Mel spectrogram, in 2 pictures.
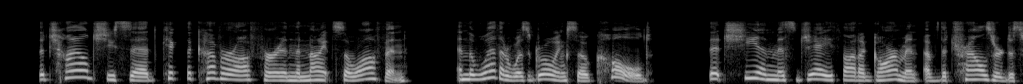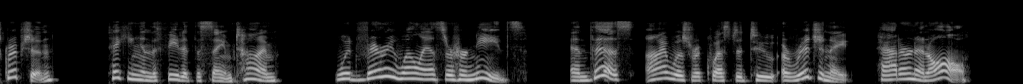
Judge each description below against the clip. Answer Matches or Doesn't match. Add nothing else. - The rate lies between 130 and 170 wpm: Matches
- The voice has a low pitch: Doesn't match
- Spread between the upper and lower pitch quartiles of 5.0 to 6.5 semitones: Matches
